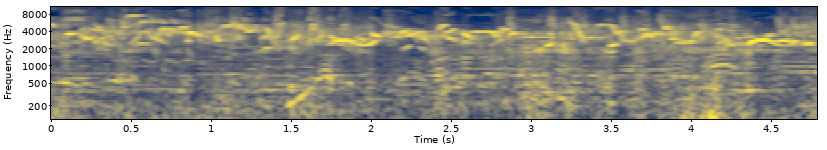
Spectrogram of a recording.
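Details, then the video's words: After its moult, an Oriental magpie-robin from Perbaungan, North Sumatra, delivers busy high twittering song with quick slurred whistles and clipped chirps, accompanied by murmured human speech. "KACER ANAK PERBAUNGAN PASCA MABUNG TURUN GUNUNG."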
